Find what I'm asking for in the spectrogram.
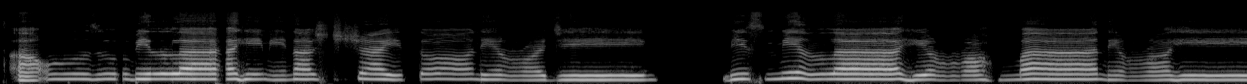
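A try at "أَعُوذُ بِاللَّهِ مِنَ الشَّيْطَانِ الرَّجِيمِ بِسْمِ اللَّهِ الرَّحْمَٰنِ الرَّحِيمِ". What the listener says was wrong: Nah, hati-hati matnya masih kepanjangan. Bana bana baununa binabina bainibuna a'udzu billahi minasyaitonir rajim.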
